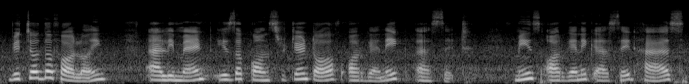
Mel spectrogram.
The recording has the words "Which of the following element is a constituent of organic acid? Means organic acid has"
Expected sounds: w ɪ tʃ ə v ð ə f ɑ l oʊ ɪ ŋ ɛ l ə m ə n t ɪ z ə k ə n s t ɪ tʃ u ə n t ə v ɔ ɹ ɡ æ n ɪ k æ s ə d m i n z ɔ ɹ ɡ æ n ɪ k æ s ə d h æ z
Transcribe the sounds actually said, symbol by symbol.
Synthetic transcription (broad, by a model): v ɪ tʃ ə v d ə f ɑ l oʊ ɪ ŋ ɛ l ə m ə n t ɪ z ə k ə n s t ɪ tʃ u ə n t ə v ɔ ɹ ɡ æ n ɪ k æ s ə d m i n s ɔ ɹ ɡ æ n ɪ k æ s ə d h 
